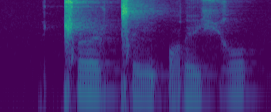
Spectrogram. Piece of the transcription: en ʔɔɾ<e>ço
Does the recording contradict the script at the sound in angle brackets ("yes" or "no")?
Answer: no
